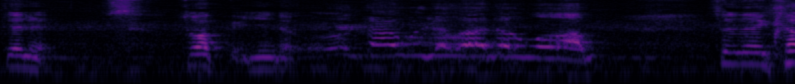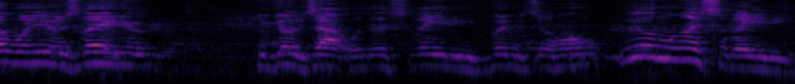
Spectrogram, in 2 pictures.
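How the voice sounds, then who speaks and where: Noticeable background noise sits behind a woman talking at a moderate pace. Her fairly high voice makes very wide swings in pitch. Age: 80s+. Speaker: grandmother recounting life story. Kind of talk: family interview answer.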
